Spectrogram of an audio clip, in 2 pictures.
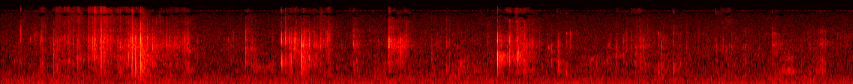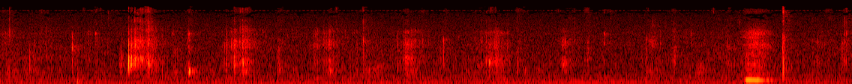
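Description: Close-miked biting and chewing of crusty baguette with cheese: crunchy bites in the first few seconds, then slower chewing with scattered crunches. A short low hum near the end.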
